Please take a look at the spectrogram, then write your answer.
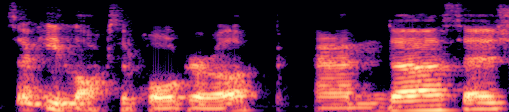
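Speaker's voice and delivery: ordinary talk, nothing marked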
